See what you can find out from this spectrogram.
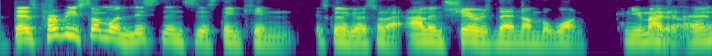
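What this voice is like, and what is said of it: Usual voice. Nothing is said of it.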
